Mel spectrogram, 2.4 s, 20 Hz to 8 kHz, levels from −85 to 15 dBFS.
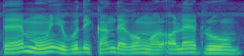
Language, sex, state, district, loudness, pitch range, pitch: Chakma, male, Tripura, Unakoti, -12 LUFS, 140-165 Hz, 150 Hz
